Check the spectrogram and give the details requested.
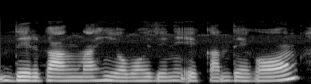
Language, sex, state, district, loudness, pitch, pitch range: Chakma, female, Tripura, Unakoti, -18 LUFS, 175 Hz, 175-180 Hz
